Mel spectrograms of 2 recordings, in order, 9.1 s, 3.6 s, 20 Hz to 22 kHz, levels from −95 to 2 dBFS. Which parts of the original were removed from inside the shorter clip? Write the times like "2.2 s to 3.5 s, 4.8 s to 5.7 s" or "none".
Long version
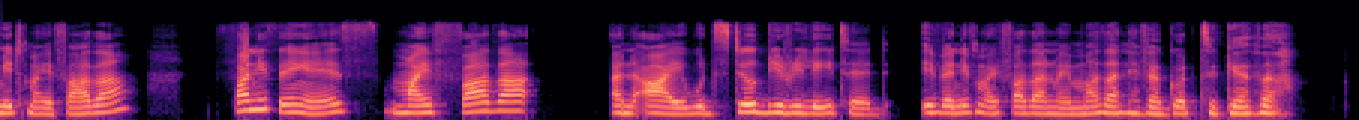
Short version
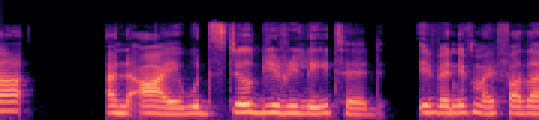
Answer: none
